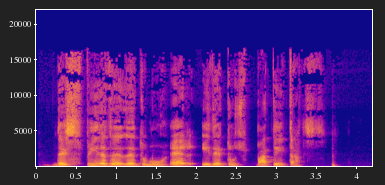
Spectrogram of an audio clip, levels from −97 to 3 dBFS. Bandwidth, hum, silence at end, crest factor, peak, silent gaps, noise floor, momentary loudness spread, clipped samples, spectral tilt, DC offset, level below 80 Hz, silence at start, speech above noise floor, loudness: 17 kHz; none; 0.5 s; 18 dB; -2 dBFS; none; -42 dBFS; 13 LU; under 0.1%; -3 dB/octave; under 0.1%; -60 dBFS; 0.2 s; 23 dB; -19 LUFS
